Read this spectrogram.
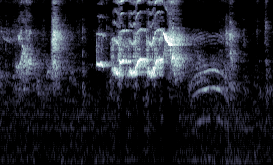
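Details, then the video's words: Rusty-collared seedeater singing the tui tui mosquito style while returning from moult: bright, high twittering bursts, a dense warbled passage, then a few clear downslurred whistles. "COLEIRO TUI TUI - MOSQUITO"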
